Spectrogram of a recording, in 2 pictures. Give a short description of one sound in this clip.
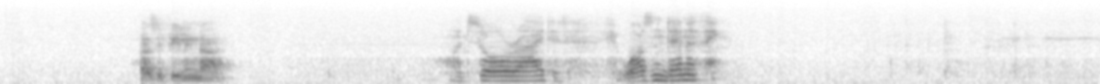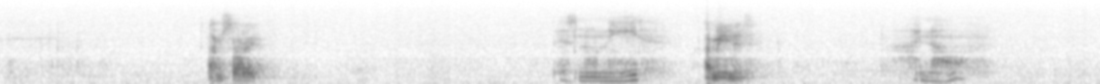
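A woman speaks in short, calm phrases nearby.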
